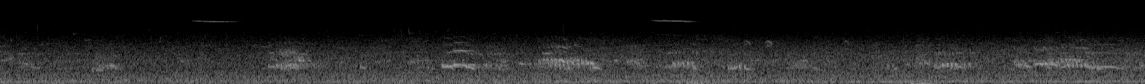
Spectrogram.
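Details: Flock of common cranes on prenuptial migration, central France, afternoon of 5 March 2016, birds split into scattered groups by rough weather; a chorus of repeated rolling trumpet calls rises and falls over persistent low wind.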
